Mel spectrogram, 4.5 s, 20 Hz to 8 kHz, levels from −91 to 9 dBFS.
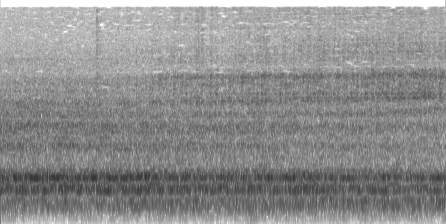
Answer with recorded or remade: recorded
